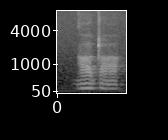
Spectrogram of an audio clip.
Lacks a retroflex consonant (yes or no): no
